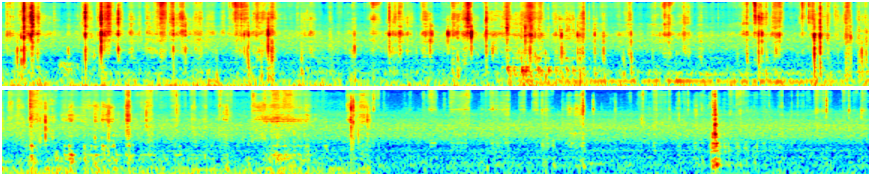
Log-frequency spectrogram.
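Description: Thin rice paper being torn in small bits by hand and pressed around a plastic ornament: a faint, irregular crinkling rustle with soft ticks. It thins out after about sixteen seconds, leaving one small tick near the end.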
